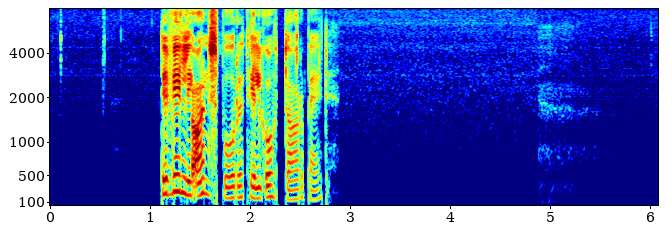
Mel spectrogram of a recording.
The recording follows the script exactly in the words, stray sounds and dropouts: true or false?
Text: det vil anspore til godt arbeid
true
